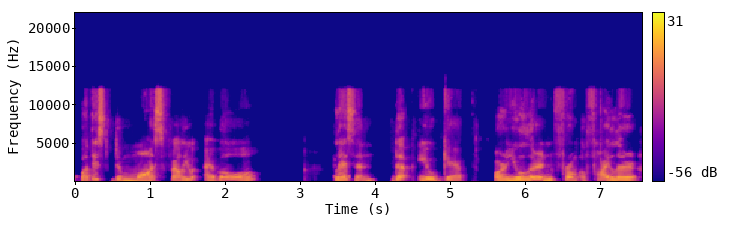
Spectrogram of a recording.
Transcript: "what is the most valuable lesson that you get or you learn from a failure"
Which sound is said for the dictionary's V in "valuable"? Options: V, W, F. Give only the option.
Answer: F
